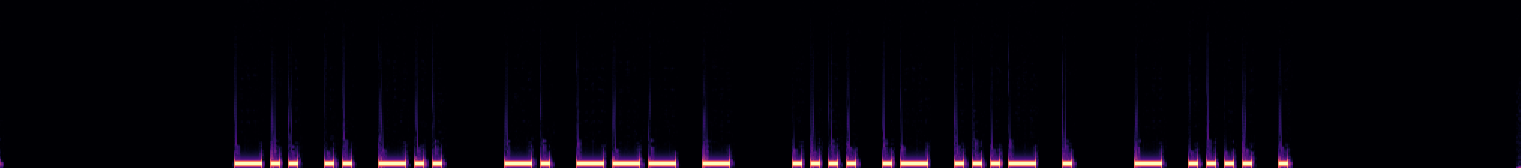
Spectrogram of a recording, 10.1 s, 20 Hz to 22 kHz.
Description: Morse code, heard as a keyed tone, about 21 wpm, 700 Hz. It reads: DID NOT HAVE THE
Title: Speed-Racing - Sets of 4 Words 20wpm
